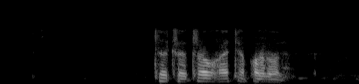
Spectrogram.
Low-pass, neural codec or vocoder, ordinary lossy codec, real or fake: 5.4 kHz; codec, 16 kHz in and 24 kHz out, 2.2 kbps, FireRedTTS-2 codec; Opus, 16 kbps; fake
